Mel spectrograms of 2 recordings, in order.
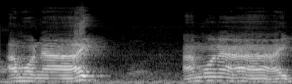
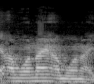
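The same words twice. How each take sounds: First: A clear stop separates the two words. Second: The two words run together without a stop. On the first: The speaker calls it right. "be very careful to make a stop between the two" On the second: The speaker calls it wrong. "Don't say ammonite, ammonite. Don't do that"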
